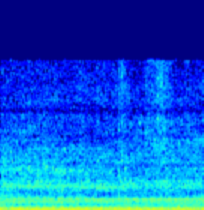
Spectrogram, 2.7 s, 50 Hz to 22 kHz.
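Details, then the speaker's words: ICP system after X-13 blower motor replacement, outdoor condenser units running: steady even low hum, smooth fan rush, no knocks, rattles or squeals; normal running. "I'm quite sure the air handler is running pretty good systems you know as generic carriers go she's running so should be okay"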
